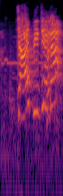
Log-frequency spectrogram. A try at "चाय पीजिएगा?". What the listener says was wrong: अरे काटती क्यों है? प्यार से कहना चाय पीजिएगा?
